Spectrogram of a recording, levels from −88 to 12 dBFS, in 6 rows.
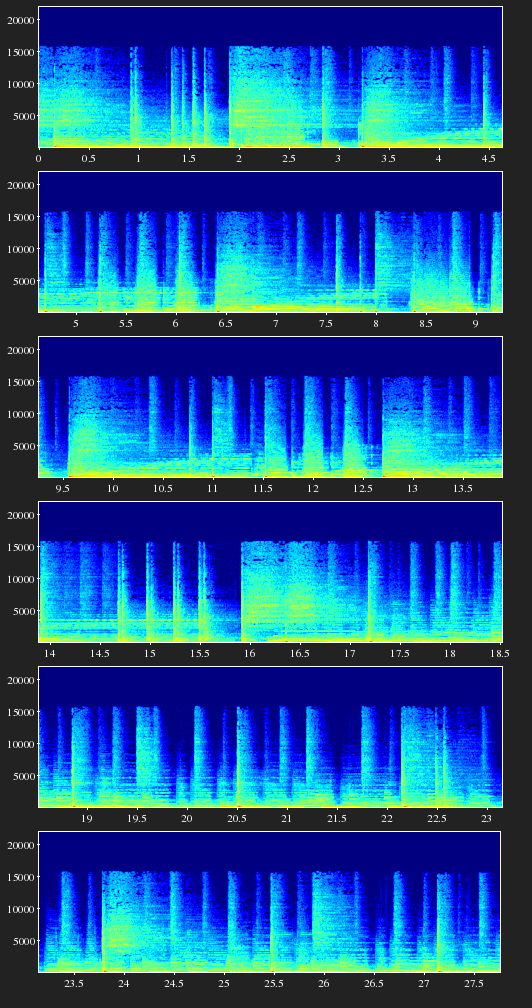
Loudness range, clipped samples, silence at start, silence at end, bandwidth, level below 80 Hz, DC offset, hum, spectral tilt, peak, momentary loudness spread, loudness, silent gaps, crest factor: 3 LU; under 0.1%; 0 s; 0 s; 16 kHz; -30 dBFS; 0.8%; none; -5 dB/octave; 0 dBFS; 8 LU; -24 LUFS; none; 22 dB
